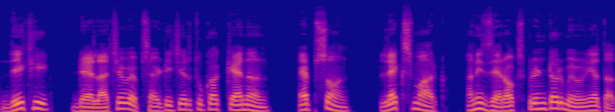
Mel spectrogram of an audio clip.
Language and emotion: Goan Konkani, neutral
